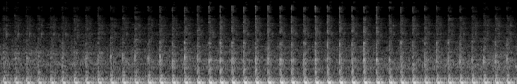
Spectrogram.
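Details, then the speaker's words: 2000 Honda Foreman 450 ATV, single-cylinder, fired right up on starter button with jumper box; carb not yet cleaned. Crisp regular putt-putt about eight beats a second, no skips or rattles: healthy normal idle. "So, now we can get rid of these crappy wires and this switch. Um, and it actually sounds really good. I haven't cleaned the carb or nothing."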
